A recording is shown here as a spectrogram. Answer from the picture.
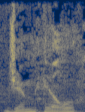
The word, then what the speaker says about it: Jim Hill: Yeah, Jim Hill, J-I-M, last name H-I-L-L.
